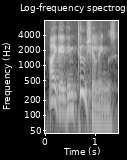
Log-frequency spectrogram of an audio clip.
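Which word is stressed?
two. The stress falls on the word two. The amount was two, not ten. "not ten"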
